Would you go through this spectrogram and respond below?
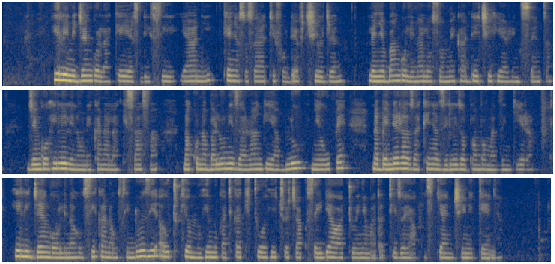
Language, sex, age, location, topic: Swahili, female, 25-35, Kisii, education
